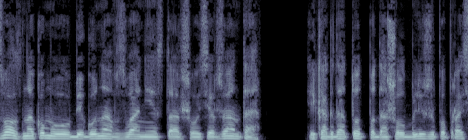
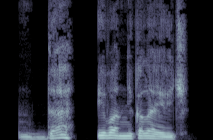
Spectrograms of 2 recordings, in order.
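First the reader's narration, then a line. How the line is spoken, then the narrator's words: Frightened. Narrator (Russian): испуганно сказал он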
